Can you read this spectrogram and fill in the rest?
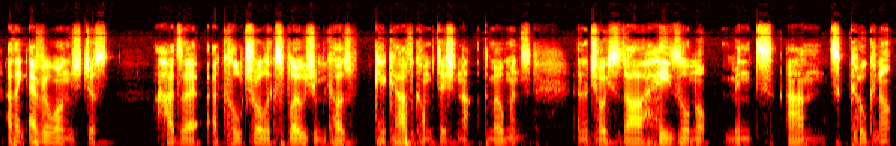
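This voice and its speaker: A man's voice: lowish voice, flat delivery, fairly quick, bright, forceful tone, no echo, low-quality recording. A man from England with a Liverpool accent, chatting casually as a guest and often restarting his sentences with dry humor. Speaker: podcast guest. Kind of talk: casual chat.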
